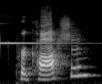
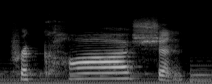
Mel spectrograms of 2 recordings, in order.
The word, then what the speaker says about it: precaution: Number 12 : Precaution and precautionary. The first thing for the pronunciation for both of these words is upon the /ʃ /sound, "precaution". Don't change that /ʃ/ to a /s/sound, don't say /prɪ-ˈkɔː-sn/.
